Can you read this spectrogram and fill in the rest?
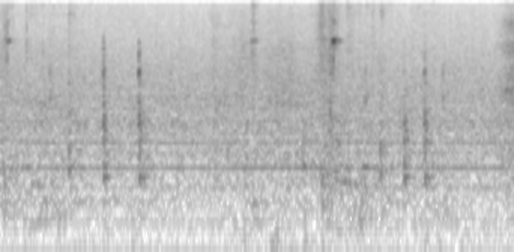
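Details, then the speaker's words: Briggs & Stratton ZH engine, partly disassembled, turned slowly by hand. Faint, irregular light ticks about once a second. Owner suspects the cam teeth; main bearings feel tight, exhaust valve was stuck. Knock seems to occur when the cam is down. Cause unconfirmed. "I do hear it could it just be the teeth of the maybe it's just the teeth of the cam maybe it's just the teeth in the cam huh"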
